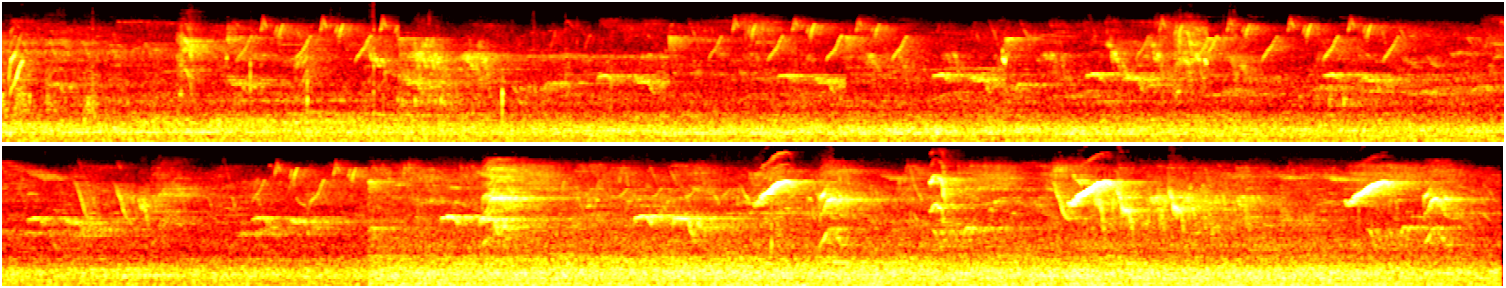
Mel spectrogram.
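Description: Several wild birds calling and chirping over a steady low background hum, the calls growing busier past the middle, with three loud rising whistles about three seconds apart near the end.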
